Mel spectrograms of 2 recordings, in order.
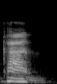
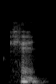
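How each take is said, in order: First: The vowel is a full, open 'ah'. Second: The vowel is a weak, reduced 'uh'. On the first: The speaker calls it wrong. "No digo can, no abro la boca y no digo ah" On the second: The speaker calls it right. "digo uh"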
